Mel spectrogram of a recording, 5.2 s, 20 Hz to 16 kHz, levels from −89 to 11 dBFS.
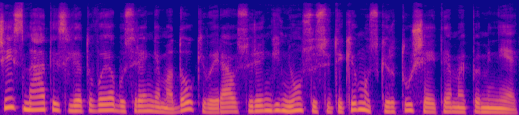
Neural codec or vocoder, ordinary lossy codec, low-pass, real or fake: none; MP3, 96 kbps; 14.4 kHz; real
